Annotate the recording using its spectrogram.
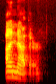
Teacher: Another is a trap word because it has two schwa sounds, each spelled with a different letter.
